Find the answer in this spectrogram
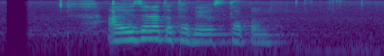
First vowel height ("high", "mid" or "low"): low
